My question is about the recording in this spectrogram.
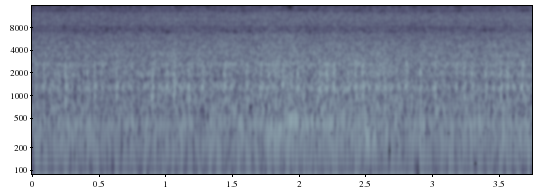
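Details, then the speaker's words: Hyundai Avante AD with GDI direct-injection engine, just started: sharp, fast "tta-tta-tta" ticking knock at about three to four per second over the idle, a known GDI fault attributed to pistons not fitting the cylinders; piston slap, engine to avoid. "만약에 여러분들이 차를 보러 가셨는데 두 번째 나온 영상처럼 따따따 소리가 심한 차량을 보셨다면 그 차는 거르시는 게 좋습니다."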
